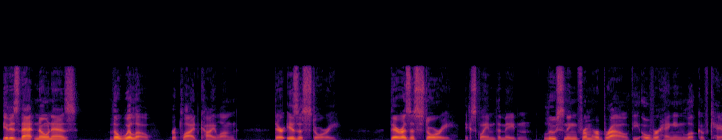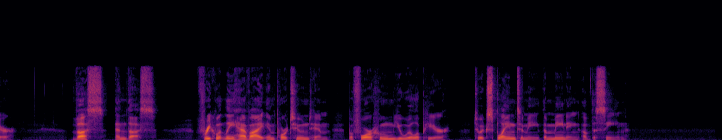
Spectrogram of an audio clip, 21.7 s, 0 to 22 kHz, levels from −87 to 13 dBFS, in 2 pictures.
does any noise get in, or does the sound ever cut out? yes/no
no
